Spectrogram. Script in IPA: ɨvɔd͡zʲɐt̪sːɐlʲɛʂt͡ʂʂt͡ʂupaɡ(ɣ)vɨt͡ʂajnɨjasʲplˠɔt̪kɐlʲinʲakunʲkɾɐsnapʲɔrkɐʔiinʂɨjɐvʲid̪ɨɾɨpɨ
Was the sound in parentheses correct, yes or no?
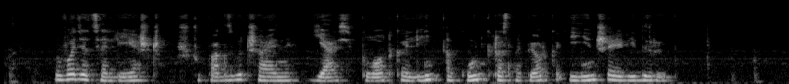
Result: no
